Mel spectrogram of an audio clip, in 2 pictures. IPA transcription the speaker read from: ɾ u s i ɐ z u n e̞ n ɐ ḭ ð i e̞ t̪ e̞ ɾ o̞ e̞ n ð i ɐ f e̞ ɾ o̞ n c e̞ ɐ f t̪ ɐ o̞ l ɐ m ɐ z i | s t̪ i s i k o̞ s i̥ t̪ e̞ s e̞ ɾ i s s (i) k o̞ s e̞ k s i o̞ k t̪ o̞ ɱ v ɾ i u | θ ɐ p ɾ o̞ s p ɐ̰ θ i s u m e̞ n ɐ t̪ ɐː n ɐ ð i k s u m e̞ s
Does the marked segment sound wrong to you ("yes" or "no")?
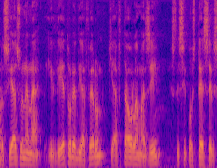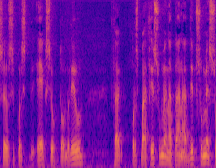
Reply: no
